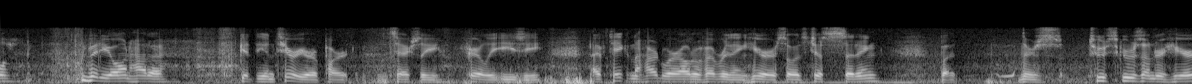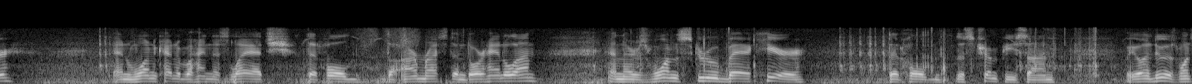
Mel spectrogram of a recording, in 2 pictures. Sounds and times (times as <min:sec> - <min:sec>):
Speech: 0:00.0 - 0:01.7, 0:02.4 - 0:08.8, 0:09.4 - 0:12.1, 0:13.0 - 0:17.3, 0:18.0 - 0:20.0, 0:20.8 - 0:22.5, 0:23.2 - 0:23.8.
